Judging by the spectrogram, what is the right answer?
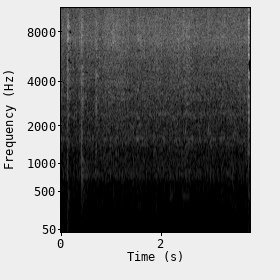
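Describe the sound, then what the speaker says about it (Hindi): Green chili and onion paste with turmeric and red chili powder frying in oil, a steady soft sizzle with a few sharp utensil taps near the start and end. "मैं इसको अच्छे से फ्राई करूंगी"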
